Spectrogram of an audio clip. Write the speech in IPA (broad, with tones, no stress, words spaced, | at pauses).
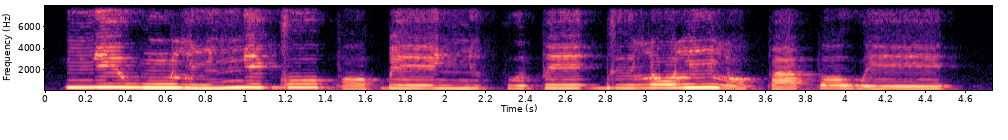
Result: ɲe˦ wũ˦lĩ˧ ɲe˦ɡoː˦bɔ˨ ɓeː˧ ɲɨ˧kʷe˧peː˦ɡ͡bɨ˦ lɔ˦lĩ˦lɔ˨ pa˨pɔ˦weː˧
